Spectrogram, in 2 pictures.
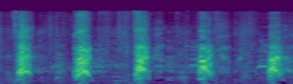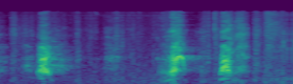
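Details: Domestic dog delivering steady sharp barks, around eight in six seconds, each short and loud, with nothing else audible.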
